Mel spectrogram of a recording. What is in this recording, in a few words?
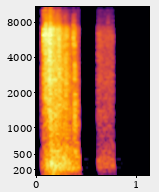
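door close, Train; OpenBVE; 55022 Royal Scots Grey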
